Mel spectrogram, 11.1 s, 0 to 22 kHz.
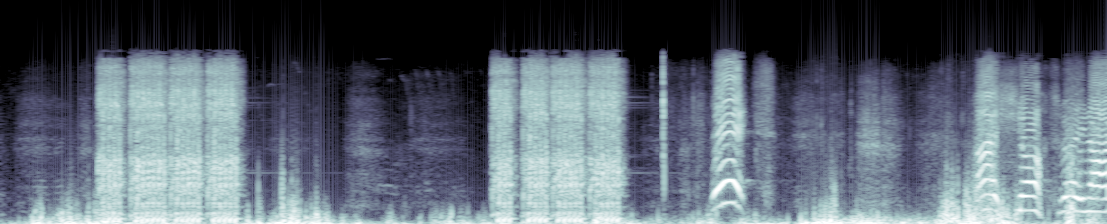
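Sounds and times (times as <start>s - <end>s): airsoft gun full-auto bursts: 1.0s - 2.5s, 4.9s - 6.4s.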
